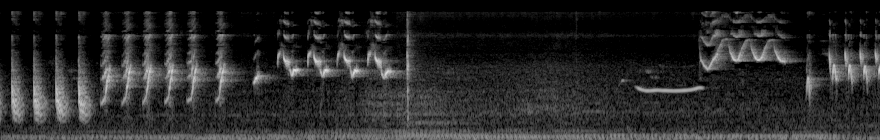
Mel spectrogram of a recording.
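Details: Black-winged myna, kept bird, singing outdoors: a fast rhythmic series of harsh notes and wavy whistles, a pause with background hiss and one low whistle, then looping high whistles and chirps resume.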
